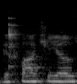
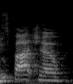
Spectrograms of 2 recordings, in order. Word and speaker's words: gazpacho: Uh I'm going to tell you what we're eating tonight and we're having just I can't pronounce it. Gaspacio soup. Gaspacho.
